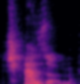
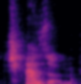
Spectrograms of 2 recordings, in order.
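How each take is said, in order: First: The word is pronounced in an odd way. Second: The word is pronounced in an odd way.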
